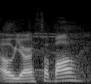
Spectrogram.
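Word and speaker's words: Oyarzabal: You don't pronounce it Oyarthabal?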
